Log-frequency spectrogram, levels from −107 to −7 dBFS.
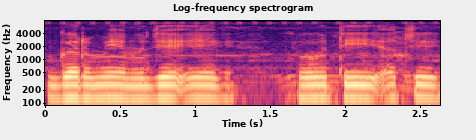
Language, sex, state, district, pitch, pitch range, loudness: Hindi, male, Rajasthan, Bikaner, 130 Hz, 125-130 Hz, -17 LUFS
